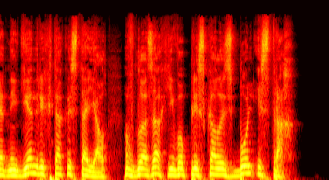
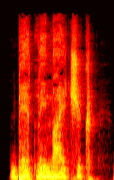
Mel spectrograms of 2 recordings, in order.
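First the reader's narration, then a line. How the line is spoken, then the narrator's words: Growling old uncle. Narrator (Russian): прорычал дядюшка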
